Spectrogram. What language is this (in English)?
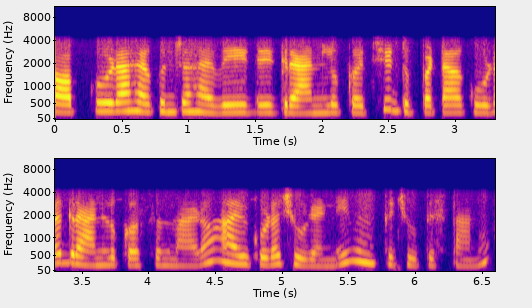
Telugu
